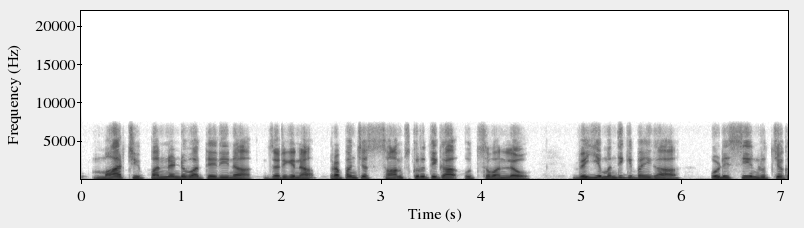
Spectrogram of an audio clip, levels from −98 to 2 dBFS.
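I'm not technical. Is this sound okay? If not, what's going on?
Yes, this one's fine: it's speech carried over an HD Voice phone connection, which naturally tops out around 7 kHz, so it has that slightly phone-like brightness, and there's nothing here to worry about.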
